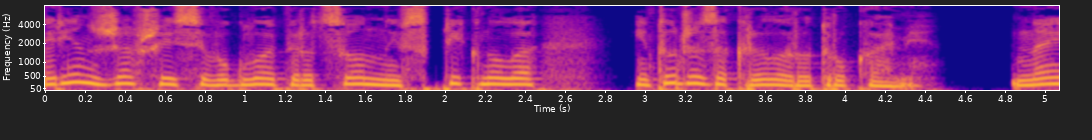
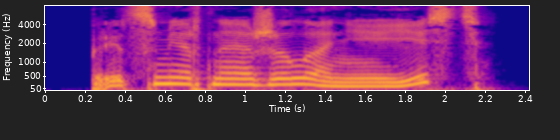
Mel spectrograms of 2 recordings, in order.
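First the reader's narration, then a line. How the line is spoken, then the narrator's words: Grim and calm. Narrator (Russian): мрачно и совершенно спокойно поинтересовался демон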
